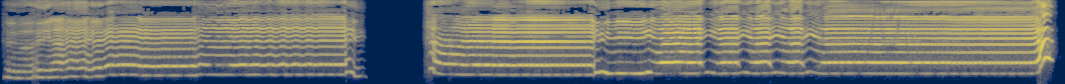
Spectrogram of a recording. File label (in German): Varispeed +20 ms (Maximalstellung) und LFO-Range +/- 20 ms; Waves Abbey Road Studios Reel ADT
